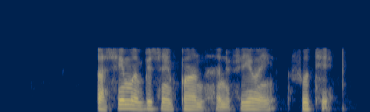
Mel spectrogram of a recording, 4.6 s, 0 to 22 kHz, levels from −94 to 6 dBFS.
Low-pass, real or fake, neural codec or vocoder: 3.6 kHz; fake; codec, 16 kHz, 6 kbps, DAC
